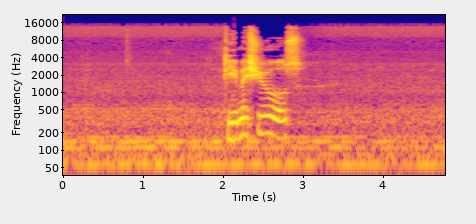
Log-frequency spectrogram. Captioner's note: none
